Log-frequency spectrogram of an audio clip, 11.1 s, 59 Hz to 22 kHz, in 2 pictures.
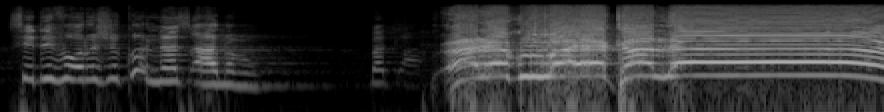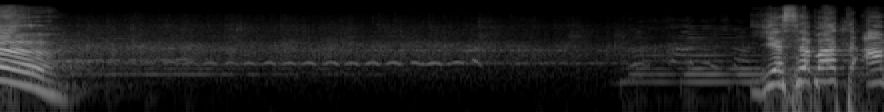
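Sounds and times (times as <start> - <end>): loud held shout: 2.8 - 6.1.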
